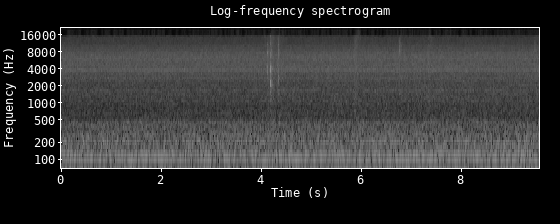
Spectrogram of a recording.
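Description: Steady low roar of a Southwest airliner accelerating down the runway on its takeoff roll in the FSX flight simulator, a constant rumbling engine drone with a brief faint click partway through.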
